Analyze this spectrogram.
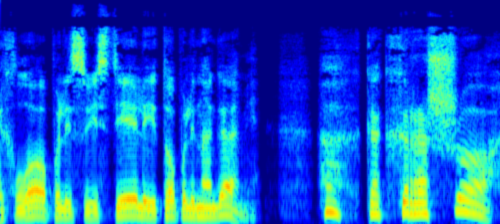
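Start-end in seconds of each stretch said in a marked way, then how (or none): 3.2-4.9 frenzied thought. A narrator's reading. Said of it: "неистовая мысль".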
